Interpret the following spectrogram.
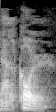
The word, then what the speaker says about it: alcohol: Una cerveza sin alcohol. Alors le H est complètement muet et on le prononce à la française en mettant que alcool.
